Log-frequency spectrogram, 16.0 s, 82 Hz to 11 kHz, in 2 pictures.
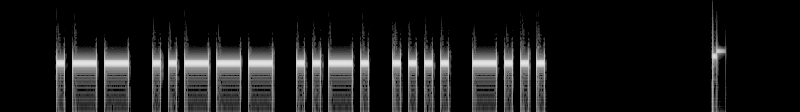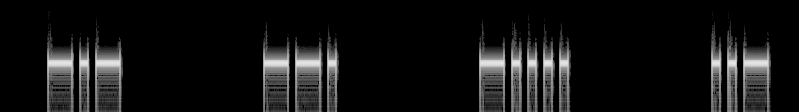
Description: Morse code, heard as a keyed tone, about 15 wpm, spaced as for 8 wpm, 700 Hz. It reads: W2FHB KG6U
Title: USA Call Signs - 5 Characters - 6x Character Spacing - 15wpm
